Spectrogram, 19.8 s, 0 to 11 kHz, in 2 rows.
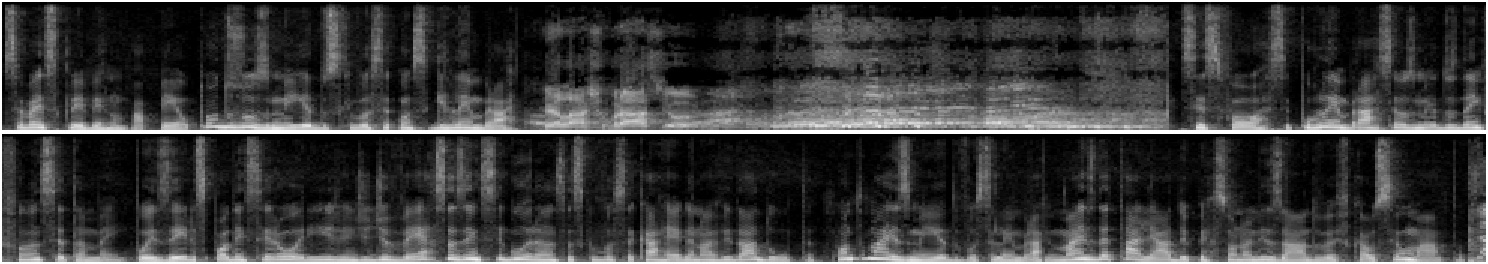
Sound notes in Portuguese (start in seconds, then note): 4.6 risos e gemidos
